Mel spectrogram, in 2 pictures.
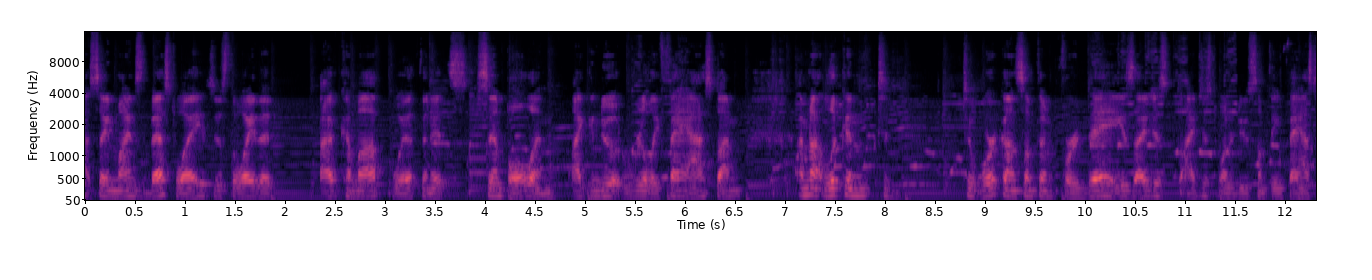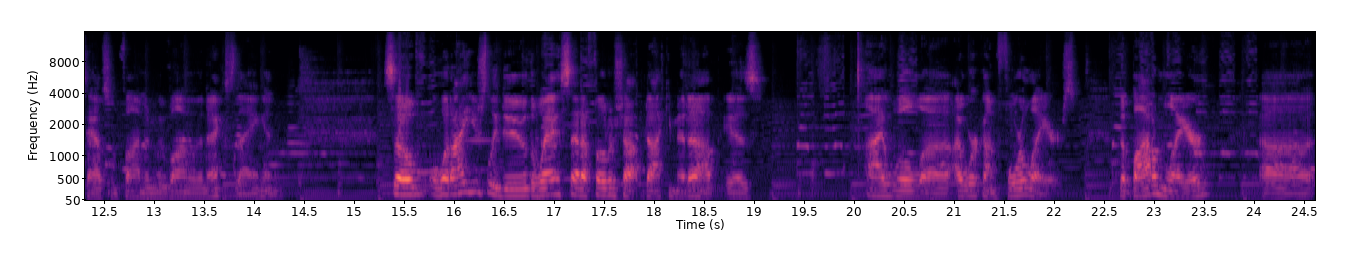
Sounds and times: Speech: 0.0 - 14.3, 15.3 - 19.1, 20.0 - 24.6
Music: 0.0 - 24.6.

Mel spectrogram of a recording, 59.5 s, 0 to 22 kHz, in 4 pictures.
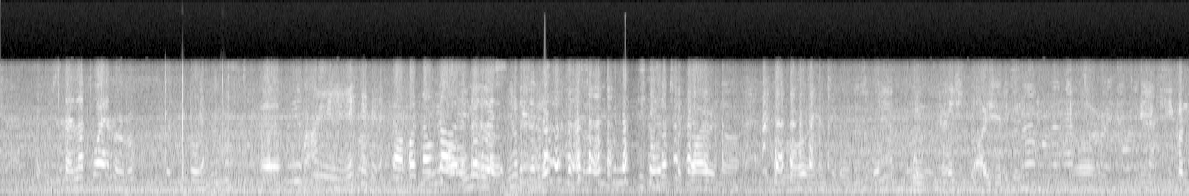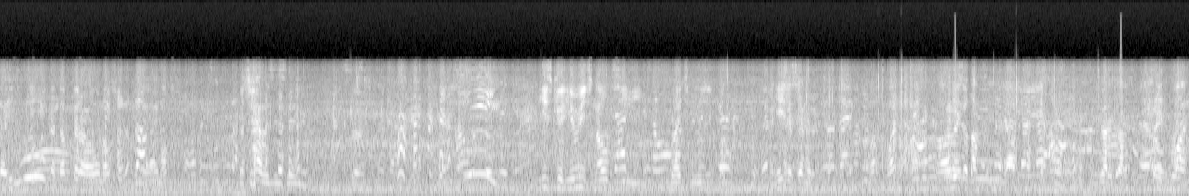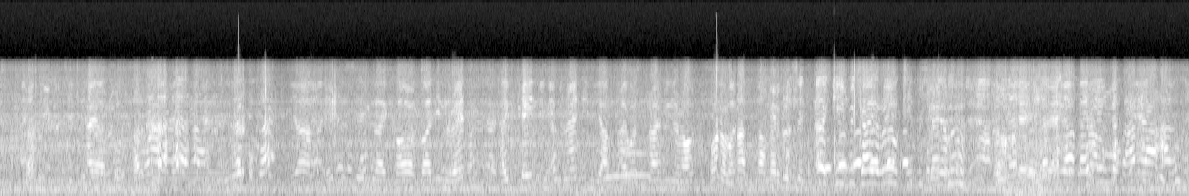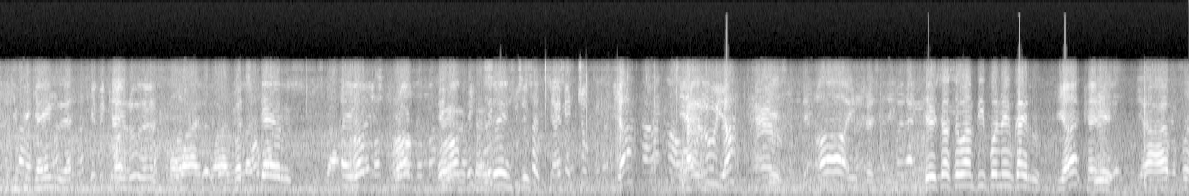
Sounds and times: Vehicle: 0.0 - 59.4.

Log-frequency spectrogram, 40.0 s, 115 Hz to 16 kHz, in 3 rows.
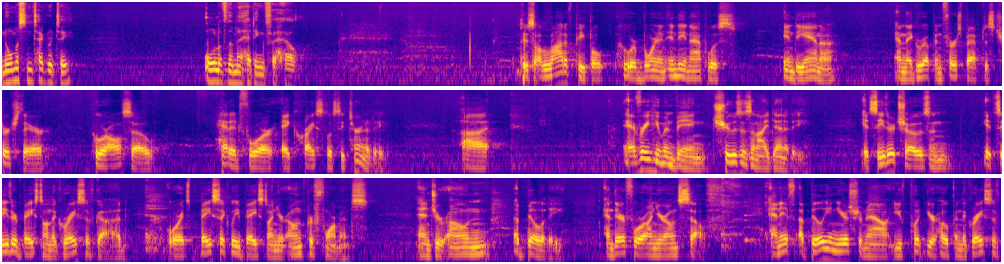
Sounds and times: Speech: 0.0 - 1.0, 2.7 - 4.1, 6.8 - 9.8, 10.4 - 11.2, 11.9 - 15.5, 16.2 - 18.5, 19.4 - 20.0, 21.6 - 24.2, 24.8 - 31.6, 32.2 - 36.3, 36.9 - 39.9.

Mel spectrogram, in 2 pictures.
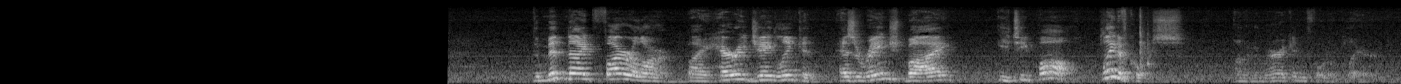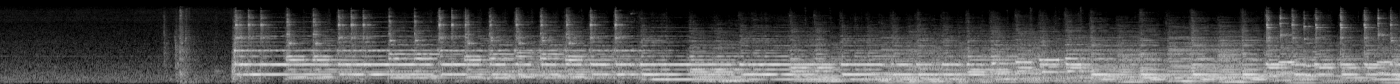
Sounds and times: Music: 16.4 - 28.0.

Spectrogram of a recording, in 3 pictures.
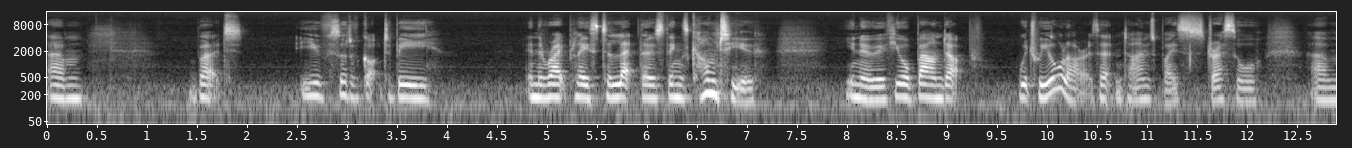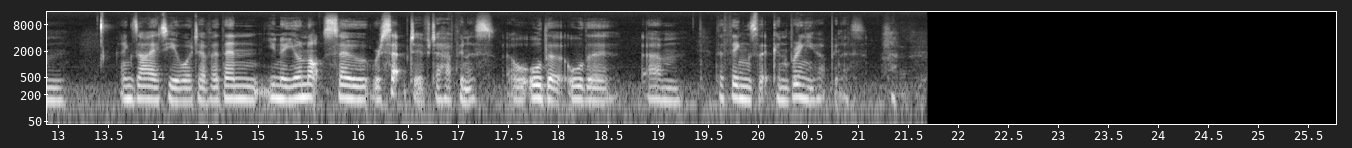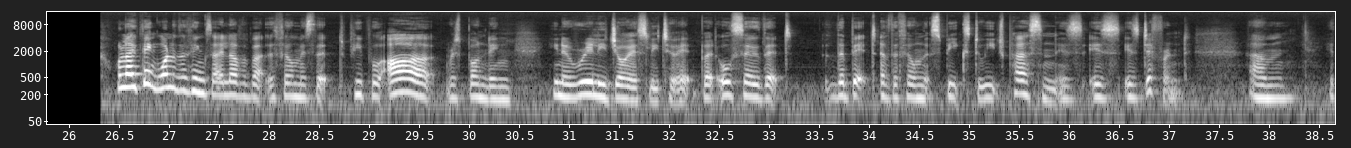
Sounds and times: Speech: 0.0 - 0.4, 1.4 - 4.0, 4.8 - 7.2, 8.0 - 21.1, 26.4 - 37.2, 37.8 - 38.6
Inside, small room: 0.0 - 21.7, 26.3 - 38.6.

